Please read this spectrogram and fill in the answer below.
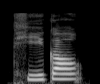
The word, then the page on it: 提高: tí gāo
